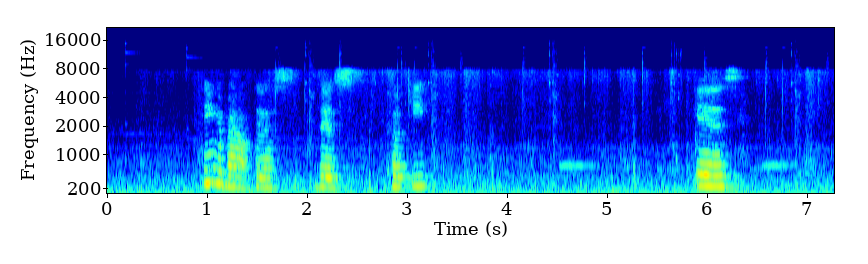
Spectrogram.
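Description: A woman speaks in short bursts close by.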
